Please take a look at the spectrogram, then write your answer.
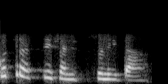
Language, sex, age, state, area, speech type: Sanskrit, female, 18-30, Rajasthan, urban, conversation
